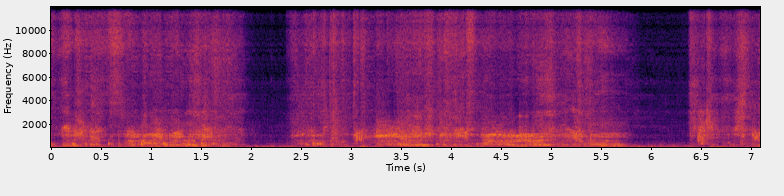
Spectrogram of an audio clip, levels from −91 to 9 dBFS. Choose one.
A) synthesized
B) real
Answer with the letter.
A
